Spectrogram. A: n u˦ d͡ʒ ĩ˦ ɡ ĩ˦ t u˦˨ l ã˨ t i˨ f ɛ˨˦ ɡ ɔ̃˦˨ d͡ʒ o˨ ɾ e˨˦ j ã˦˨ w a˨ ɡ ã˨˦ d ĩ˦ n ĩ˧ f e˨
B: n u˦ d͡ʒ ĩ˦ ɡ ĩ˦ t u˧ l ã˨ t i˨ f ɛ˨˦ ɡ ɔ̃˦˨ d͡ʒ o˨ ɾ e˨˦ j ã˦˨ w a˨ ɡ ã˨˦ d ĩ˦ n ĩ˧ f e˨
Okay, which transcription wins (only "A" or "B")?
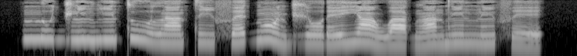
A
